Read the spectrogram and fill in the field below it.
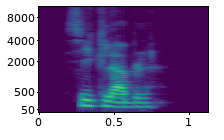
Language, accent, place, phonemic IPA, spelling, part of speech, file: French, France, Lyon, /si.klabl/, cyclable, adjective, LL-Q150 (fra)-cyclable.wav
- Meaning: bicycle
